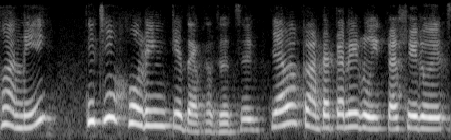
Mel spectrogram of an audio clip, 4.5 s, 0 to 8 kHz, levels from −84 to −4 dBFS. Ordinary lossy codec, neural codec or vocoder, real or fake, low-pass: Opus, 32 kbps; codec, 16 kHz, 1 kbps, FunCodec, trained on Chinese and English, 50 frames a second; fake; 7.2 kHz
